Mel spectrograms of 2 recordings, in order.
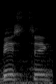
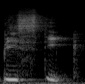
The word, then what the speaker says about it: Beastyqt: But, so Russians always call me Beastyqt. Not Beastyqt, not Beasty, Beastyqt. That's how they pronounced it, okay?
